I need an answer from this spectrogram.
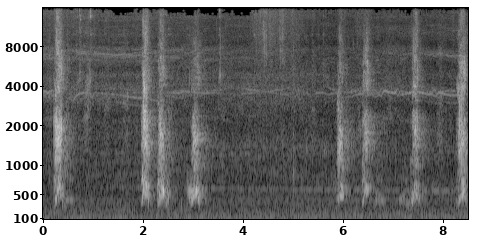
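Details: American Bully named Nola chasing a drone, giving short, sharp barks in loose clusters of two or three with pauses between, a thin high drone whine running underneath.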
